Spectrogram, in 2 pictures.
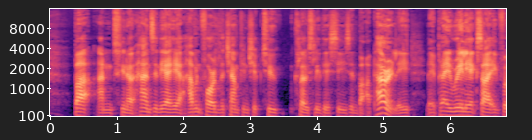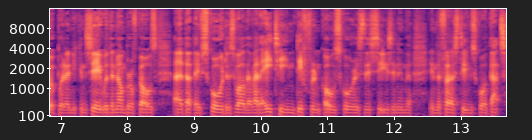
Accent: London, United Kingdom; Obviously, I was born and raised in London, in England

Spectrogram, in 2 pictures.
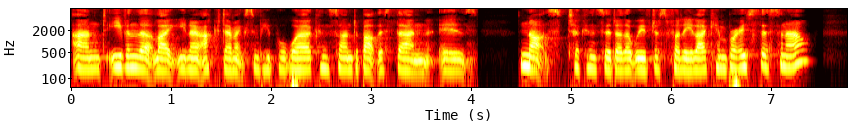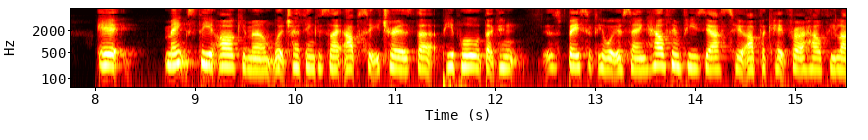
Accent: Brighton, South East England, United Kingdom; I grew up in Brighton, which is like quite a quote unquote liberal place where people have like alternative worldviews, white people have alternative worldviews, I will say.

